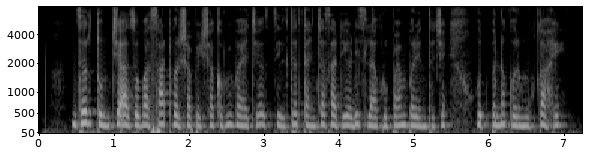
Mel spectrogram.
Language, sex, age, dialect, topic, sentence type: Marathi, female, 31-35, Northern Konkan, banking, statement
